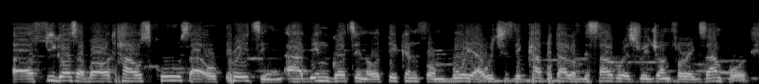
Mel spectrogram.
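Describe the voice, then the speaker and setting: A man's fairly high voice at a fairly quick pace, hardly any pauses, very even loudness and ordinary pitch variation, over music in the background. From Cameroon. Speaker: teacher, roundtable participant. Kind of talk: online roundtable comment.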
